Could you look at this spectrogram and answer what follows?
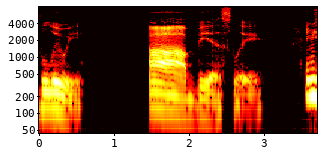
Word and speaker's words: Louis: you first of all I think you pronounced it Louie Armstrong yeah ya think that yeah I think that's right I don't think it's Louis Armstrong Louis Armstrong's my accountant okay Louie Armstrong his name is Louie obviously and you said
